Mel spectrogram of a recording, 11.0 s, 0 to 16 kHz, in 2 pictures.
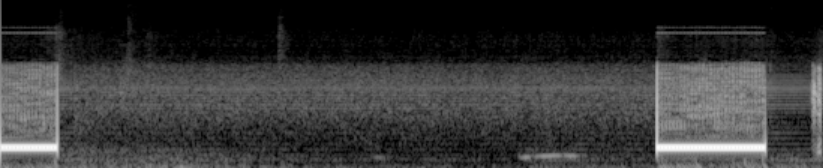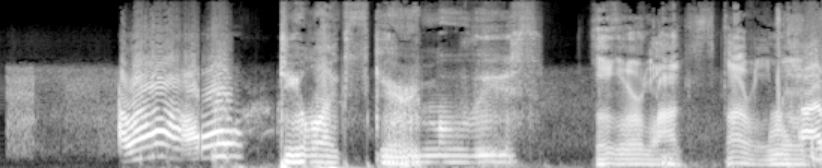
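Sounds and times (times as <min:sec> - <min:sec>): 
telephone dial tone: 0:00.0 - 0:00.4, 0:04.4 - 0:05.2
speech: 0:06.3 - 0:10.9.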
